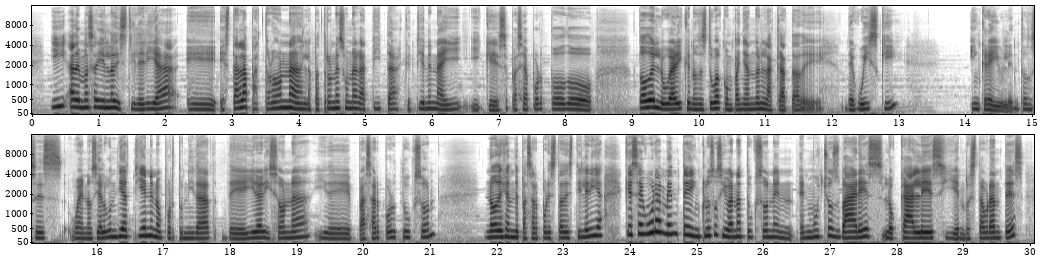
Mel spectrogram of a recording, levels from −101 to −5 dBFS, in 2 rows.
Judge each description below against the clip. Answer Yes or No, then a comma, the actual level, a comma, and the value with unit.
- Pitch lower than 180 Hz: No, high, 190 Hz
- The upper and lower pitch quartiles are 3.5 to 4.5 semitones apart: Yes, average, 3.8 semitones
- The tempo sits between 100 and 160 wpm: Yes, average, 155 wpm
